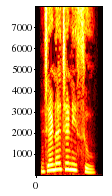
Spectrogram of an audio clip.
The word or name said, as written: ಝಣಝಣಿಸು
